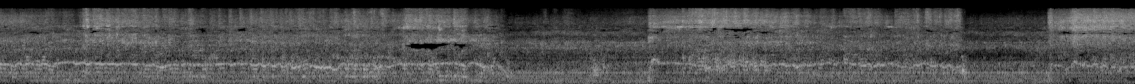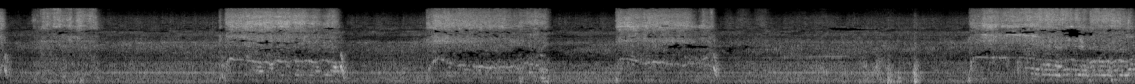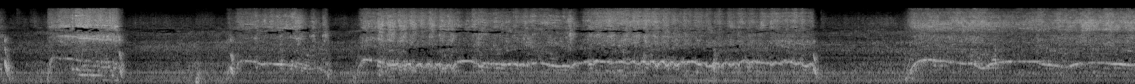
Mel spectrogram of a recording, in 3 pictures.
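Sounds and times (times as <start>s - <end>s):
sputtering nozzle squeal: 0.0s - 34.0s
spray foam hissing squirts: 10.5s - 12.3s.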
